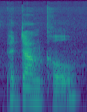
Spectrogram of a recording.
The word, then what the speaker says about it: peduncle: And if your nasal passage allows it, you should pronounce peduncle, peduncle, peduncle, pedophile, uncle, or if you're British, pedo uncle, so pedo uncle, no, peduncle, not panicle.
